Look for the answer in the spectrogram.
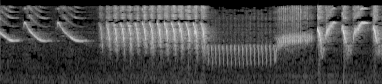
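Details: ['Training song of a canary: two descending whistles, then an intense high pulsed trill, a sustained lower rolling phrase, and quick V-shaped notes to finish.']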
